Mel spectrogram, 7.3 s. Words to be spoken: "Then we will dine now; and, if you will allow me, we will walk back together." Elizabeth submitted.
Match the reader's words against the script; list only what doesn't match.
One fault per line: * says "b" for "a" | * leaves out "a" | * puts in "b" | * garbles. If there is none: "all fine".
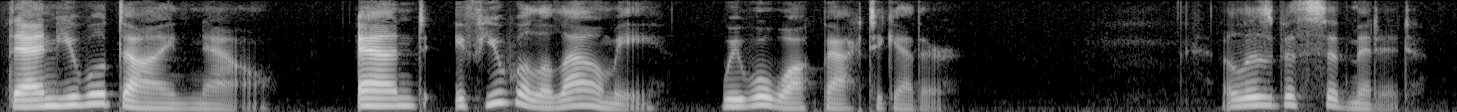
* says "you" for "we"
